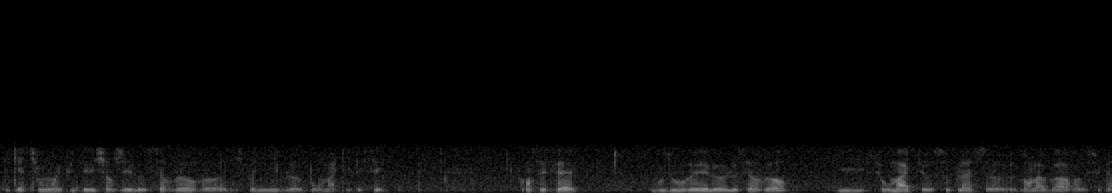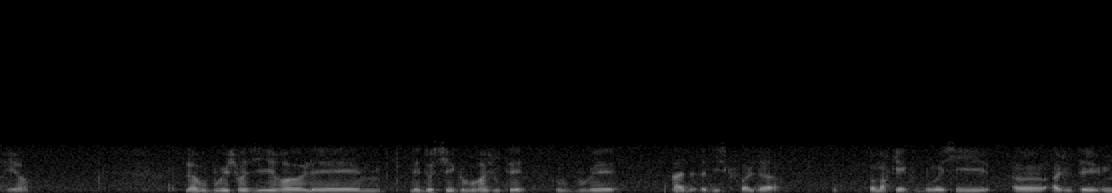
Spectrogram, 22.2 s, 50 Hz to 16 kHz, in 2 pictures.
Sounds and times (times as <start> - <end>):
Speech: 0.0 - 3.9, 5.2 - 5.8, 6.5 - 11.5, 12.9 - 19.0, 19.8 - 22.2.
